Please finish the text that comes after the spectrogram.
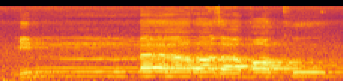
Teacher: Bila sebut kaf pastikan ada angin. Qaf jangan ada angin.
